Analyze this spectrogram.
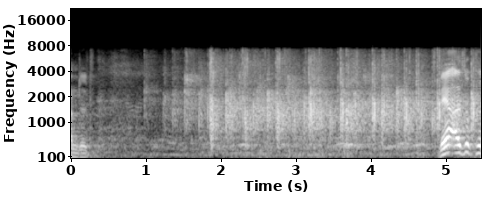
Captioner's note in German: Beifall AfD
